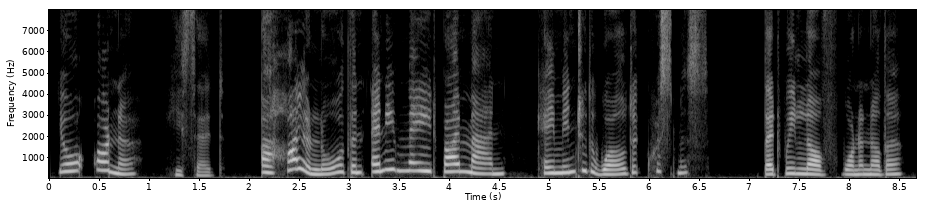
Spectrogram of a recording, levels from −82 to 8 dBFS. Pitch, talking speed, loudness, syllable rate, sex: 285 Hz, 150 wpm, -19 LUFS, 4.6 syllables/s, female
